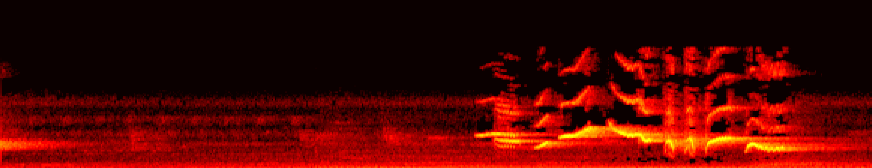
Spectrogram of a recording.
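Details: Forest-style song of a decoy Oriental magpie-robin for training young birds: after a steady low hum and a faint whistle, a burst of rapid, varied whistled and trilled notes arrives in the second half.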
